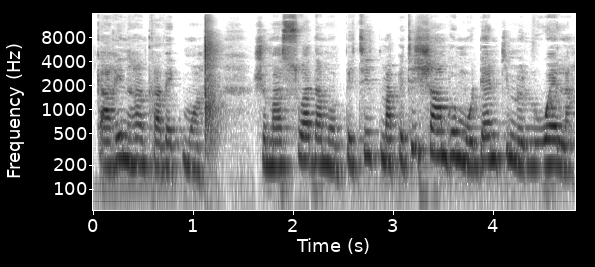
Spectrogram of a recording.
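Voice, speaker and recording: A woman's voice: mid-range voice, steady tone, moderate pace, background noise. A woman telling a personal story on a livestream, dramatic and repetitive, talking straight to her audience.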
